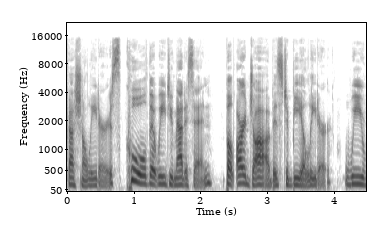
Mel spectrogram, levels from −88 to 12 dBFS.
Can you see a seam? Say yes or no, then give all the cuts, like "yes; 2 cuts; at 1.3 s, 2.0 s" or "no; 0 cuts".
no; 0 cuts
